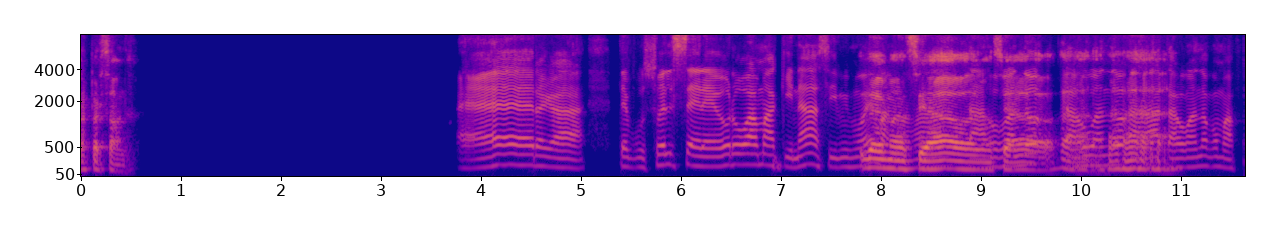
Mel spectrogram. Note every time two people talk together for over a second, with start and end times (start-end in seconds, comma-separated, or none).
7.8-11.0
